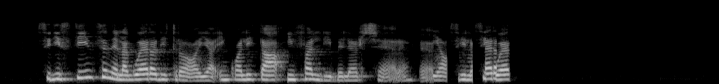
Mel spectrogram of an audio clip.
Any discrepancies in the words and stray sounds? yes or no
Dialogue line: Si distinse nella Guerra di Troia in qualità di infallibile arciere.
yes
